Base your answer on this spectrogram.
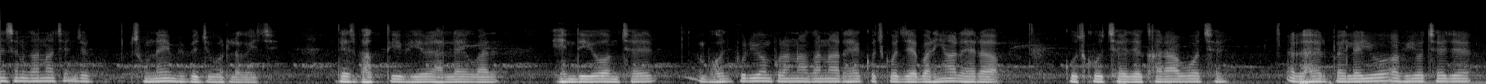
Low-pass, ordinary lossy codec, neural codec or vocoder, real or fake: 7.2 kHz; none; none; real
